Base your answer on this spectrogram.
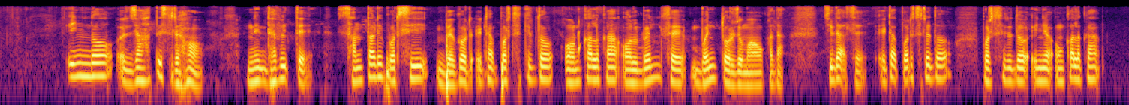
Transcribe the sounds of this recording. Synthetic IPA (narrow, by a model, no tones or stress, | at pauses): iɲd̪ɔd͡ʒaɦt̪isɾɛɦɔ̃ | nit̪̚d̪ʱabit̪̚ˀt̪ɛ̰ | sant̪aɽipəɾsibɛɡɔɾɛ̰ʈaʔpəɾst̪ʰi̥t̪id̪ɔɔnkalakaʔɔlbɛlsɛbəɲt̪ɔɾd͡ʒɔmawɔkad̪a̰ʔt͡ʃid̪a̰ʔsɛ̰ɛʈaʔpəɾsɾɛd̪ | pəɾsiɾɛd̪ɔʔḭɲa̰ʔɔŋkalakaʔ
